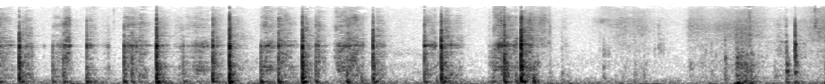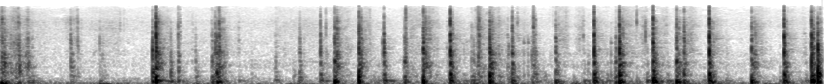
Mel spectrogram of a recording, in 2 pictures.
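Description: A small hollow cardboard Funko Pop box for the gold Shuri figure, with a plastic window and the figure inside, is held and tapped and scratched with fingertips. Quick, dry, close taps arrive in rapid bursts, with a softer scratchy stretch in the middle before the tapping picks up again.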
